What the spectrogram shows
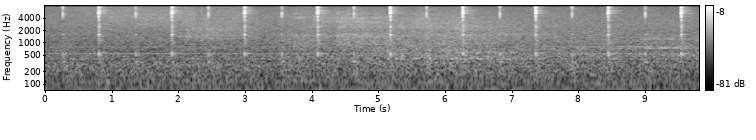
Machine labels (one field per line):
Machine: valve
